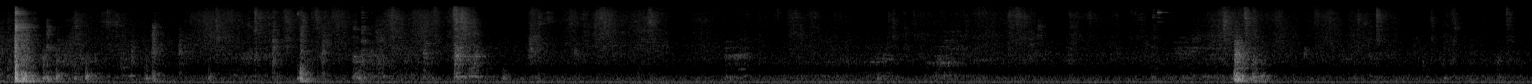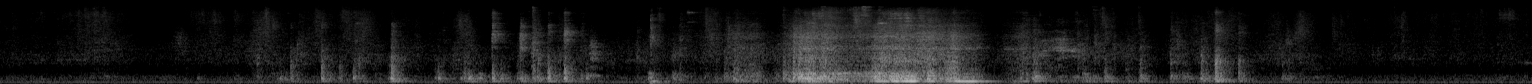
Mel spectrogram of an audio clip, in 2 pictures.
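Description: Rustling and handling noises of a tinsel garland being hung along a wall, with scattered small clicks and a sharp knock about twelve seconds in. Near the three-quarter mark comes a louder stretch of rustling with a brief low hum.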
